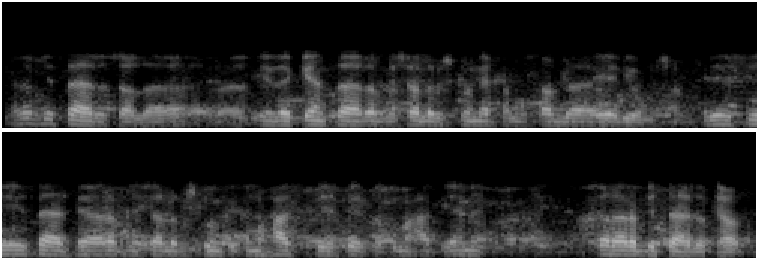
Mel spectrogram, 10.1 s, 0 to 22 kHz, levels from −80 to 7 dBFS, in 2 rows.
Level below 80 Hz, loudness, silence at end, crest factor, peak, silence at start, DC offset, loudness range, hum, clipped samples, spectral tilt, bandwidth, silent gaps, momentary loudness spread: -70 dBFS; -31 LUFS; 0 s; 18 dB; -12 dBFS; 0.05 s; under 0.1%; 2 LU; none; under 0.1%; -9.5 dB/octave; 4.6 kHz; none; 12 LU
